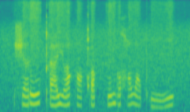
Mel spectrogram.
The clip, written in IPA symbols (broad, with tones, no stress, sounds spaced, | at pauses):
ʃ ɛ˨˩˦ ɾ uː˩˥ kʼ æ˨˩˦ j əː˩˥ q ɒ˨˩˦ qʼ u˨˩˦ k x ũ˩˥ ɡ ʊ˩˥ χ ɪ˩˥ ðˤ ɜ˨˩˦ pʰ iː˨˩˦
